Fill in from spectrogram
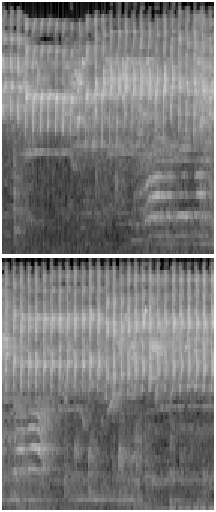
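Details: Lovebirds trilling in a simulated singing contest used for mental training: continuous piercing chatter in fast pulses, overlaid by human speech and a short hummed tone midway.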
